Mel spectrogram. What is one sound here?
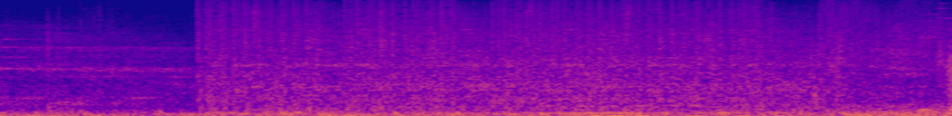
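A pistol fires in rapid shots.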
